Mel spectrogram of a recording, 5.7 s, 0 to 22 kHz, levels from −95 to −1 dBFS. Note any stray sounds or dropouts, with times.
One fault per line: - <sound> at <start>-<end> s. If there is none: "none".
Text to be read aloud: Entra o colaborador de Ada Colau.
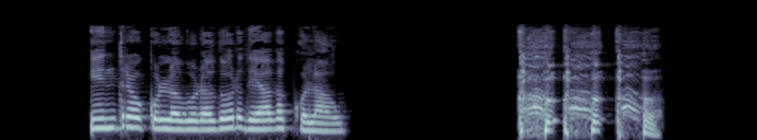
- cough at 3.9-5.0 s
